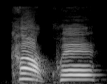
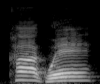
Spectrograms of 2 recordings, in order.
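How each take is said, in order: First: The second consonant sounds hard and aspirated. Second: The second consonant sounds soft and voiced. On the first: It is read letter by letter as spelled. The speaker calls it wrong. "쓴 대로 읽으면" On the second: It is how native speakers actually say it. The speaker calls it right. "이런 형태가 되고"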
